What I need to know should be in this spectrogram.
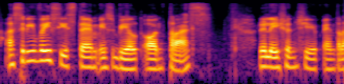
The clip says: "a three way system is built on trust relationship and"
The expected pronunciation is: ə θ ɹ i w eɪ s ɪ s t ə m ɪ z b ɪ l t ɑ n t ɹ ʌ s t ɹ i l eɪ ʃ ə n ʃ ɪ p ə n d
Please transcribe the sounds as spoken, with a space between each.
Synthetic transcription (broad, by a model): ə s ɹ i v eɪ s ɪ s t ə m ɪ s b ɪ l t ɑ n t ɹ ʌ s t ɹ i l eɪ ʃ ə n ʃ ɪ p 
